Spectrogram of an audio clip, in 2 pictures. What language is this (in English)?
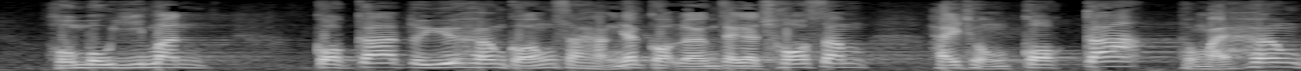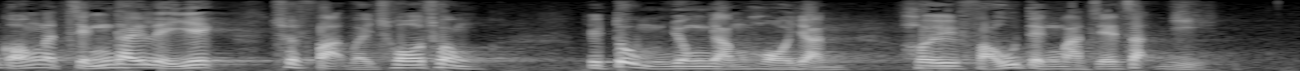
Cantonese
